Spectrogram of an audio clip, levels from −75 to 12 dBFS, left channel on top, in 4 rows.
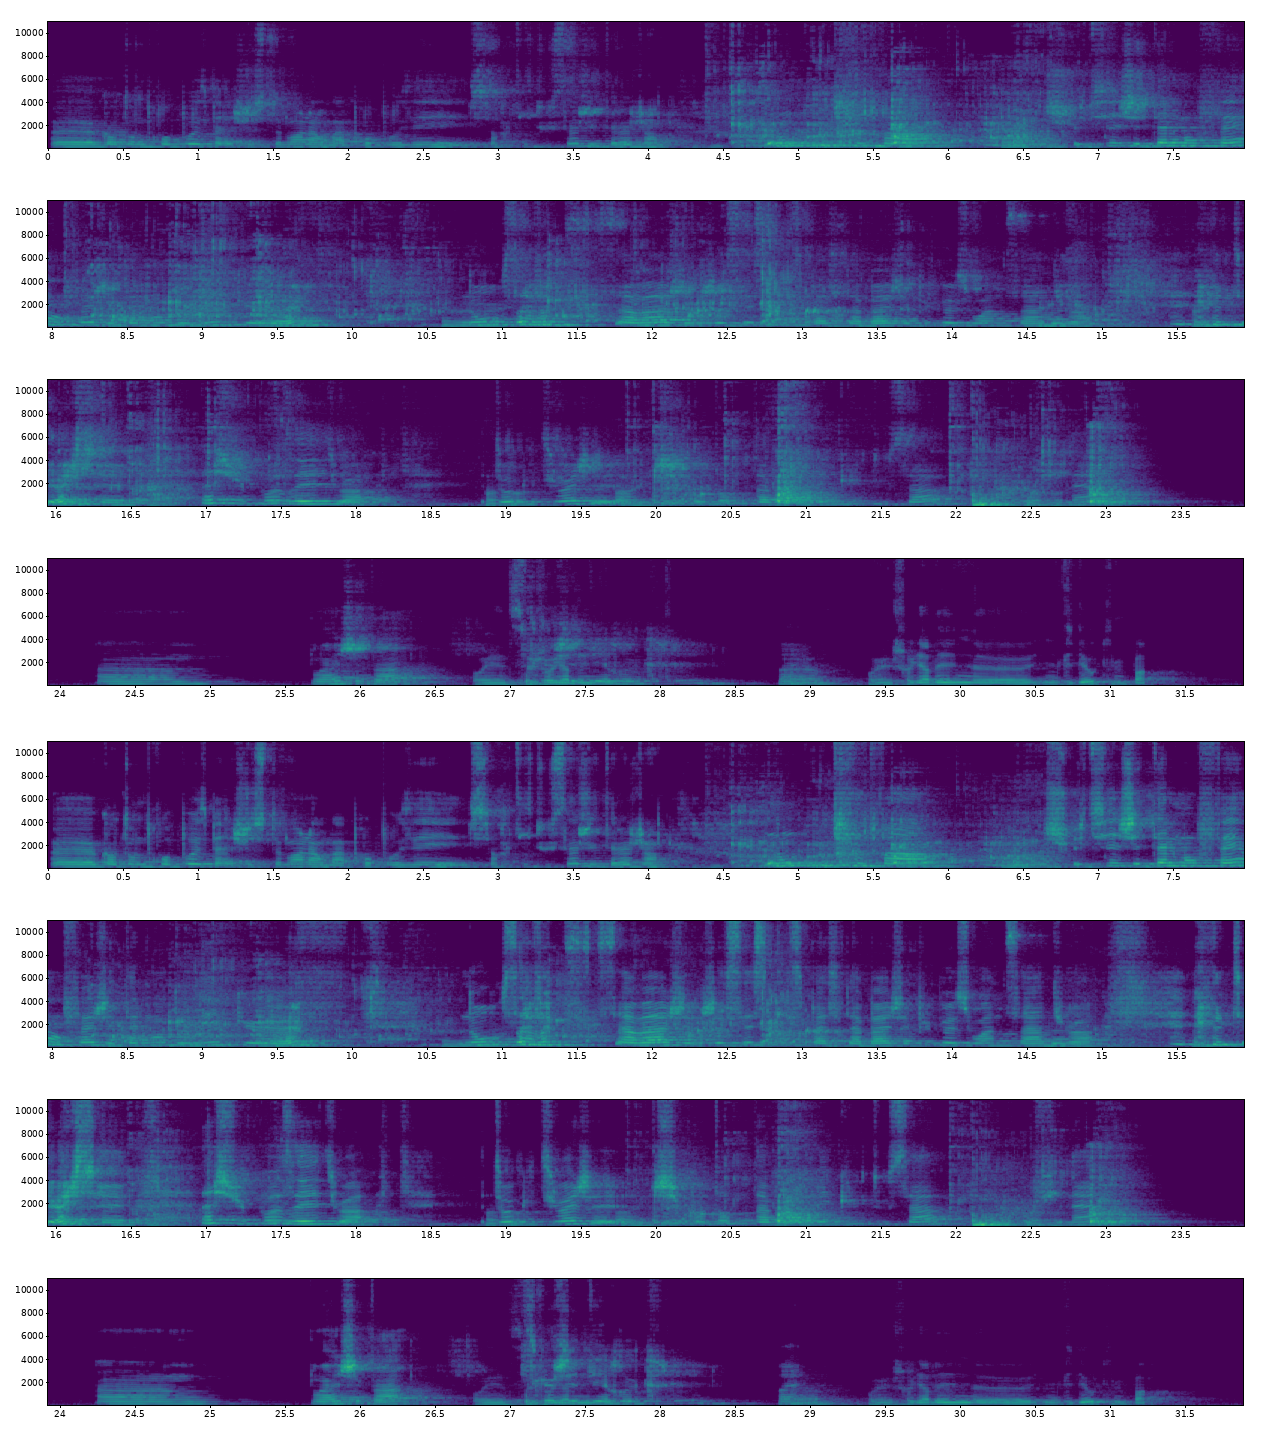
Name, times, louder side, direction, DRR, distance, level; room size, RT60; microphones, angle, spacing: voice 1, 0.0-5.9 6.4-18.5 18.9-21.9 22.4-23.1 24.2-24.9 25.7-26.3 26.6-26.8 27.0-28.4 28.8-28.9, right 3 dB, 50° right, 9 dB, 3.4 m, -30 dB
sound 1, 4.4-7.4 7.9-10.7 11.0-13.9 14.2-14.4 14.7-18.5 18.8-19.0 19.3-23.1, left 1 dB, 20° left, 6.6 m, -32 dB
voice 2, 10.6-11.0 13.2-13.3 14.6-15.0 15.6-15.7 16.6-16.7 18.8-19.1 19.7-20.0 22.5-22.7 26.7-27.7 28.8-31.2, left 1 dB, 45° left, 8 dB, 1.6 m, -36 dB
24.5 x 24.0 x 6.8 m, 0.92 s
head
